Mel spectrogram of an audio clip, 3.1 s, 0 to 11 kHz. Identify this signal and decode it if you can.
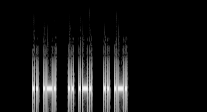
Morse code, heard as a keyed tone, about 46 wpm, 700 Hz. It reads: IR IR IR
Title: Multi-letter Phonemes Repeated 3x 45wpm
